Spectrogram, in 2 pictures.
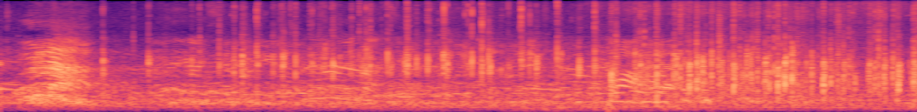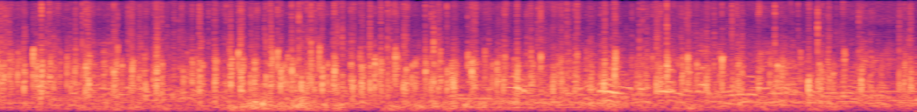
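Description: Hands clap and slap in quick, scattered bursts.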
